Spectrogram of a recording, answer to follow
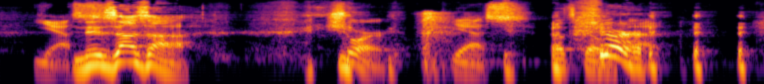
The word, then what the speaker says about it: Nezasa: I say Nezasa because I have an obnoxious American accent, but we are a Swiss-German-based company in Zurich, and they all say, I won't do the accent, but they pronounce it slightly differently due to the locale that they're from. So it's however you want to call it.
